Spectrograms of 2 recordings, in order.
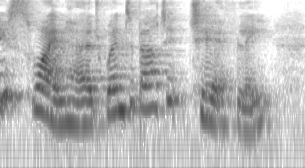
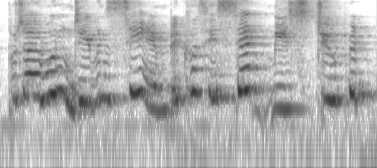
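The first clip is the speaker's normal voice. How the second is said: sobbing; 8 semitones higher, 6 dB louder than usual. Acted. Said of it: "she sobbed".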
